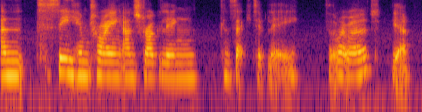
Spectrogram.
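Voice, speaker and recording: Noticeable noise fills the background. Through it, a woman speaks fairly slowly. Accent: English. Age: 30s. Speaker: mental health guest. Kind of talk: casual chat.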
